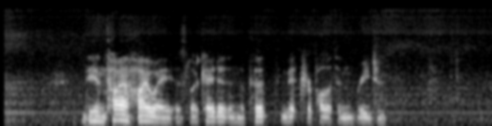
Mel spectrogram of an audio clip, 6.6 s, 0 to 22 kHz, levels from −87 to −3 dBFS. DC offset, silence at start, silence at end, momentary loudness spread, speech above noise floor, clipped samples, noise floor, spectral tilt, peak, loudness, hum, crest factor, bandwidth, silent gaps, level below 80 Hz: under 0.1%; 1.1 s; 1.45 s; 18 LU; 38 dB; under 0.1%; -57 dBFS; -8.5 dB/octave; -2 dBFS; -20 LUFS; none; 20 dB; 9.8 kHz; none; -62 dBFS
